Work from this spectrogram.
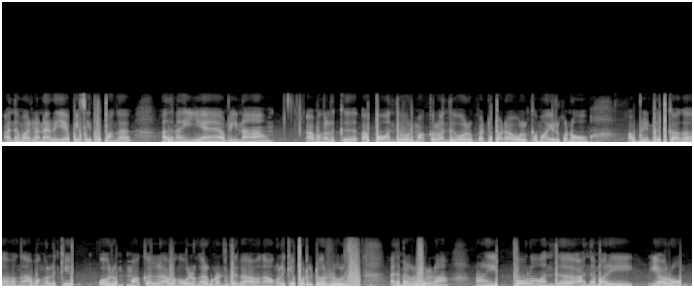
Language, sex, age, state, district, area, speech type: Tamil, female, 18-30, Tamil Nadu, Perambalur, urban, spontaneous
